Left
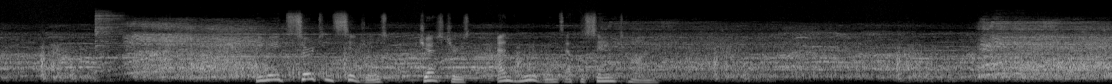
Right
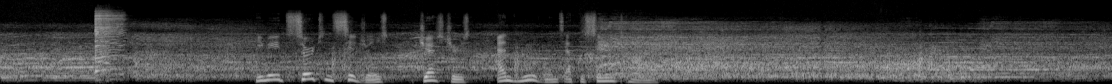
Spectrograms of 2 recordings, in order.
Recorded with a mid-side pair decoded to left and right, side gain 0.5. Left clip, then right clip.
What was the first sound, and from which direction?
A cupboard door, 70° right.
